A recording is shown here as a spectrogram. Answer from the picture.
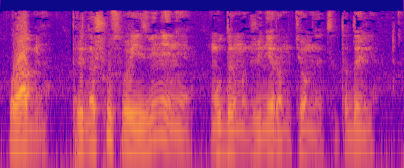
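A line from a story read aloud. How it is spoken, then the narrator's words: Grudging grumble. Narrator (Russian): наконец пробурчал он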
